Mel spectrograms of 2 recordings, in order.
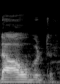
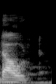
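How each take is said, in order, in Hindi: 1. b की ध्वनि बोली जाती है। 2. b की ध्वनि साइलेंट है। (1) "लेकिन कुछ लोग पढ़ते हैं डाउट, तो ये गलत है" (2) "जब टी से पहले बी हो तब साइलेंट होता है"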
